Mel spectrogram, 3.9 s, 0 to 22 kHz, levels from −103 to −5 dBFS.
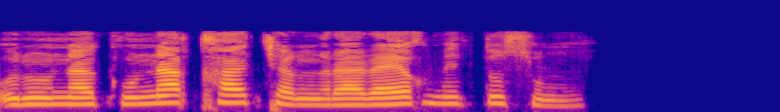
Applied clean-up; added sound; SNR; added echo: neural mask model Resemble Enhance denoiser.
